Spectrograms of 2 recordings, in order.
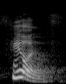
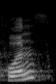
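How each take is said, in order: First: The vowel is a rounded ü sound. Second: The vowel is a plain oo sound. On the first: "ഉ ഉംലാവ് വരുന്ന സമയത്ത്" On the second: "സാധാ യു ആണെങ്കിൽ നമ്മൾ ഊ എന്ന് വായിക്കും, അതായത് ഫുൻഫ് എന്ന് വായിച്ചിരുന്നു അവിടെ ഉംലാവ് ഇല്ലെങ്കിൽ"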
